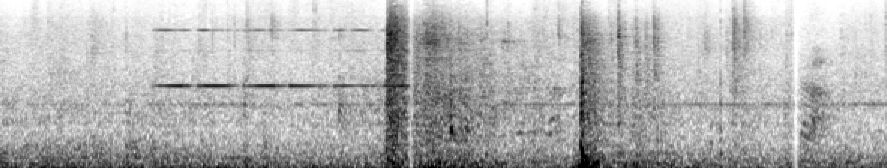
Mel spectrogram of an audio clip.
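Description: Footsteps tap on a wooden floor indoors.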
